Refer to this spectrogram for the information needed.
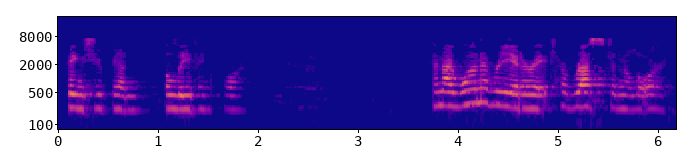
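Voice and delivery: low, very soft ministry voice; hushed closing prayer. Real, not acted. Pastor ministering softly at the close, hushed prayer. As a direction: settle them into rest.

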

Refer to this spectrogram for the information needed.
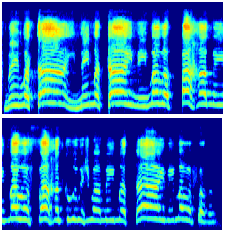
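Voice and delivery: high, repeated cry, fading at the end; ecstatic crying out. Acted. Reb Zusha falls into ecstasy over the Gemara, high-pitched crying. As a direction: chant it in rising holy dread. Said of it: "התחיל לצעוק".

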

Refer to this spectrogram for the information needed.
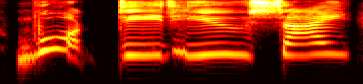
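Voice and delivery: very high, slow, outraged shriek; drawn-out scream. A narrator's reading. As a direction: stretch out each word as you start screaming. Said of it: "beginning to scream".

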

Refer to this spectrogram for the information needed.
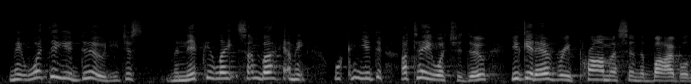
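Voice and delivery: high-pitched rhetorical questioning; urgent preaching. Real, not acted. Preacher asking his congregation how to help the man, urgent preaching. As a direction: throw the questions out high and insistent.

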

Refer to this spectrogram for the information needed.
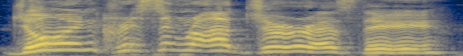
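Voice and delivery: high, loud and drawn-out announcer call; show intro hype. Pretend. Host announcing Chris and Roger's show, hyped intro. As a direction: belt out the show's opening slowly and high.

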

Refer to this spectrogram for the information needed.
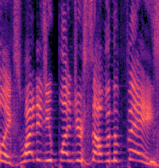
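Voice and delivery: high, loud mock disbelief; teasing shout. Real, not acted. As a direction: call him out with glee. Teasing after the prank.

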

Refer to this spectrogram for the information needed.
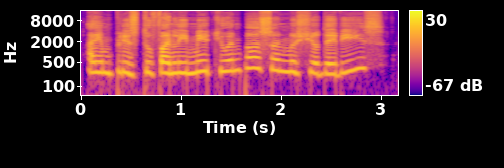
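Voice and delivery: high, French-tinged cat voice; polite cat meowing her greeting; cat pleased to meet the minister; talking cat Liz. A narrator's reading. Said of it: "Liz meowed".

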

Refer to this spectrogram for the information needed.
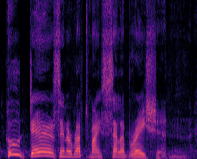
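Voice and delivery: high, loud tyrant king; shrill outraged little king demanding answers; strange shrill voice. Acted. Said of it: "came a strange, shrill voice".

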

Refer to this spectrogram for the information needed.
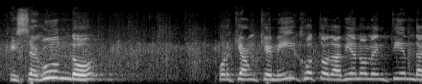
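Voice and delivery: preaching at full force. Acted. Pastor to the congregation, loud full-force preaching. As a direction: preach it out to the whole church.

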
